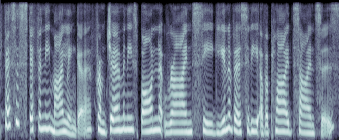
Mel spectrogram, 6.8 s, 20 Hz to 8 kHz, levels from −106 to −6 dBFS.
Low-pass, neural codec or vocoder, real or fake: 7.2 kHz; none; real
